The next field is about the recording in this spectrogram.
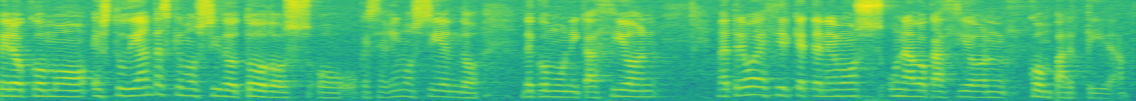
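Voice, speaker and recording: Against noticeable background noise, a woman with a Spanish accent and a medium-pitched voice talks fairly quickly with ordinary pitch variation. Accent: Spanish (Spain). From Spain. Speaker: corporate communications representative. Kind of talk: welcome speech at a university event. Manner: formal.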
